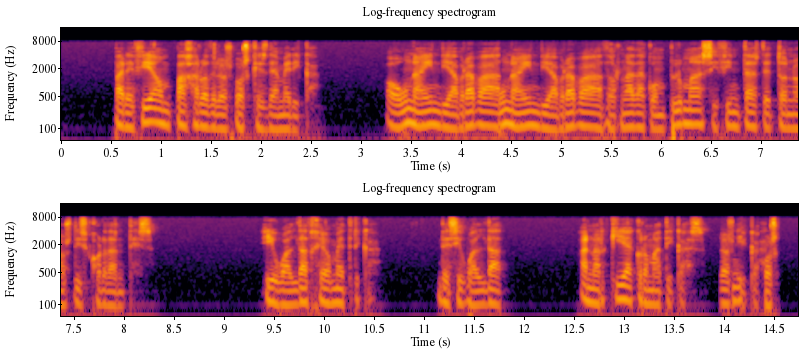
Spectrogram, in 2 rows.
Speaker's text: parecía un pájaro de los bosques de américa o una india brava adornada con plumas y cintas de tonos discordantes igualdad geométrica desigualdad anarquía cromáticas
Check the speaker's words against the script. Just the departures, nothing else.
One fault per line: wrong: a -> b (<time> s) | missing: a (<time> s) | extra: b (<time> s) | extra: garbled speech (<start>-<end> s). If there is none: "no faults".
extra: una india brava (4.3 s)
extra: garbled speech (14.0-14.6 s)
